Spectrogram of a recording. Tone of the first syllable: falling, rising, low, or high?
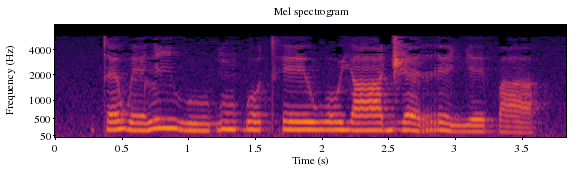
rising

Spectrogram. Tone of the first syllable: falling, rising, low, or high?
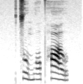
falling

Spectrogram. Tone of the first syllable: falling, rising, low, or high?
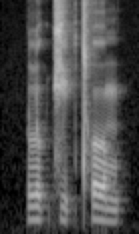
low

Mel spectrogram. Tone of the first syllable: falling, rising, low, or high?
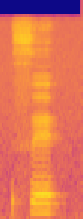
high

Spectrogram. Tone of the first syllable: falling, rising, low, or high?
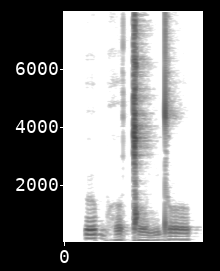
high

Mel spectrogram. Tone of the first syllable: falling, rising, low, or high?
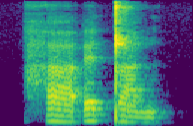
low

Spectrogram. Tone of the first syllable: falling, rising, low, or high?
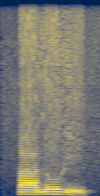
high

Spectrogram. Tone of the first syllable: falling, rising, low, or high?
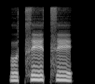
low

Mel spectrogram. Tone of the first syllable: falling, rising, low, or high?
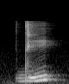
rising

